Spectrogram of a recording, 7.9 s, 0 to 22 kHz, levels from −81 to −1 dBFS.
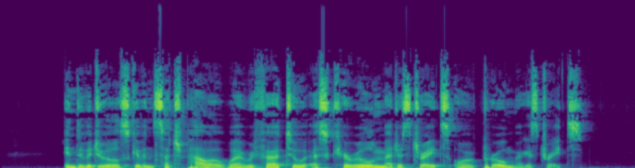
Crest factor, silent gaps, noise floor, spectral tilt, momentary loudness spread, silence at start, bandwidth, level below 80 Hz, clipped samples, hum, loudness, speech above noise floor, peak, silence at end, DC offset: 16 dB; none; -65 dBFS; -4 dB/octave; 7 LU; 0.8 s; 16 kHz; -30 dBFS; under 0.1%; none; -15 LUFS; 50 dB; 0 dBFS; 0.65 s; under 0.1%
